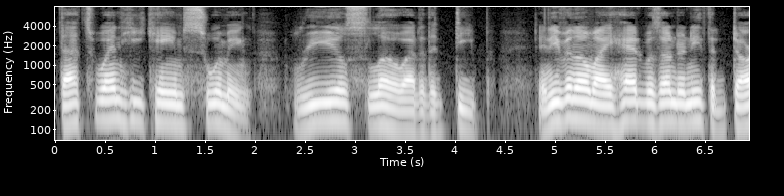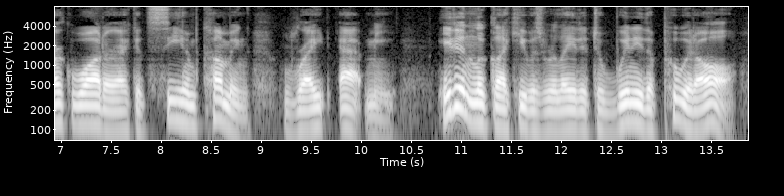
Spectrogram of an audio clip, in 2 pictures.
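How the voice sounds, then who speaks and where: A man reading a children's novel aloud in an expressive, dramatic storytelling style. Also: medium pitch, a little slow, no room sound. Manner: dramatic, acts out the dialogue. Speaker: read-aloud reader, teacher.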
